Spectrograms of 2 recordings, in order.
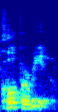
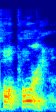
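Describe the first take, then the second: First: The word is pronounced the ordinary English way. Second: The word is pronounced with a French accent.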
